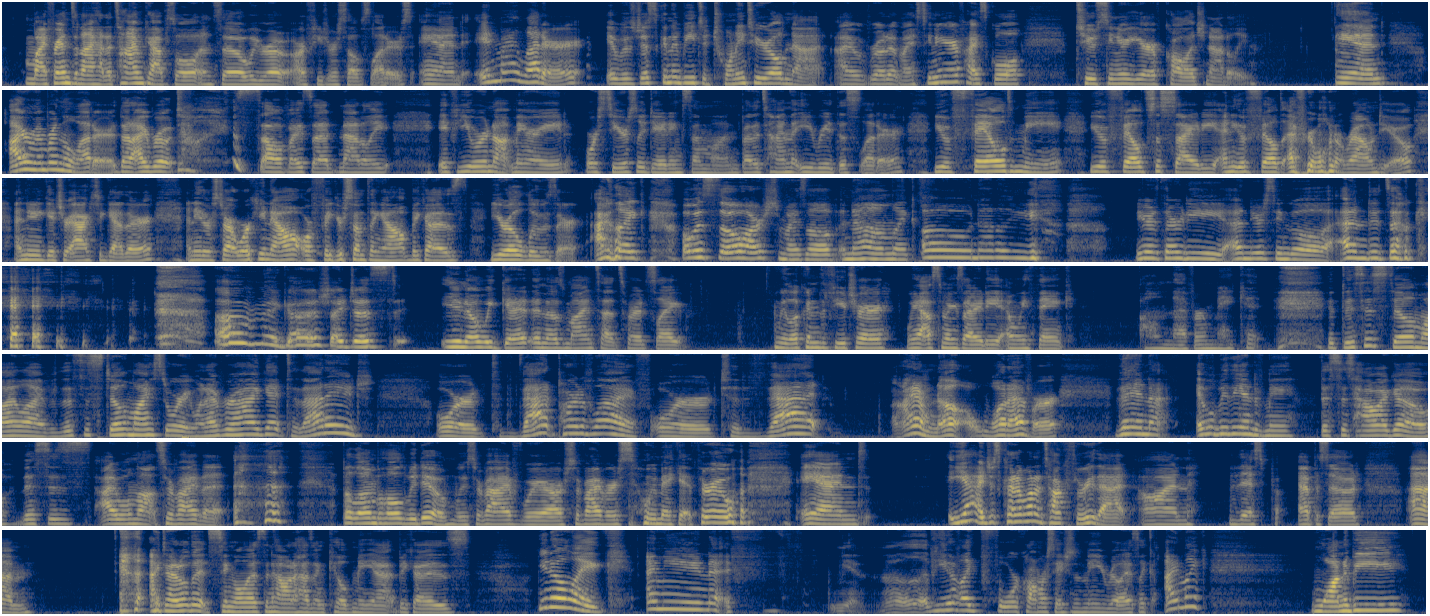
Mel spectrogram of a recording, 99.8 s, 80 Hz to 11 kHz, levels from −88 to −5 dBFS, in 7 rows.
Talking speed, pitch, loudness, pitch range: 165 wpm, 180 Hz, -29 LUFS, 160-215 Hz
